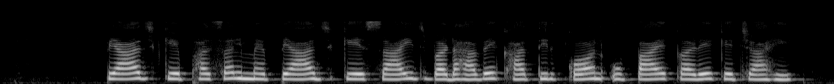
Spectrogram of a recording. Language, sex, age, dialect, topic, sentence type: Magahi, female, 25-30, Southern, agriculture, question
